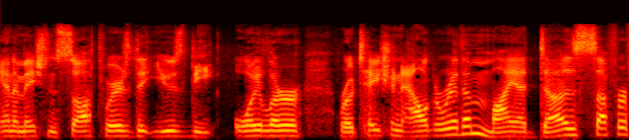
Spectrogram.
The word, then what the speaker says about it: Euler: of a 3D application who are familiar with Euler it's actually spelled Euler e-u-l-e-r but like so many of the fancy names out there it's got a funny pronouncing pronunciation like my favorite is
